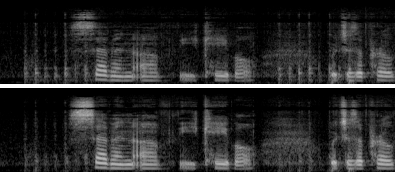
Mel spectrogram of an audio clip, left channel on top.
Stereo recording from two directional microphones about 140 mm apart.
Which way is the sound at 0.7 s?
40° right (ahead or behind).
